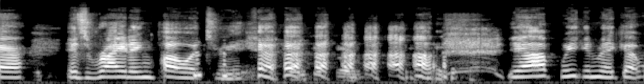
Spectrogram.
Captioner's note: laughter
